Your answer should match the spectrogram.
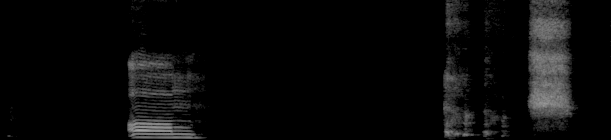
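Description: A man coughing behind a door: a short throaty, voiced burst, then after a pause a quick cluster of coughs, all fairly faint and with no talk.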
